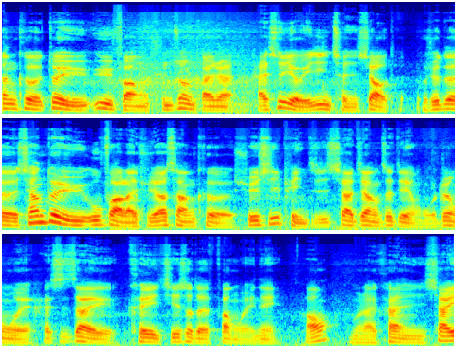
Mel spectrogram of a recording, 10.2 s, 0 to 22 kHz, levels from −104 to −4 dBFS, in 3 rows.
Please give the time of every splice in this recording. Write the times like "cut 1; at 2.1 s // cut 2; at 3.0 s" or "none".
cut 1; at 8.9 s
